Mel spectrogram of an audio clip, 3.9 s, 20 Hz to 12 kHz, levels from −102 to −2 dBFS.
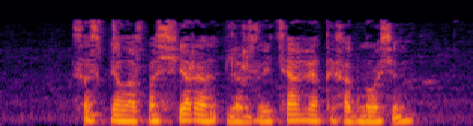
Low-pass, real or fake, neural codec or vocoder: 7.2 kHz; fake; codec, 16 kHz, 16 kbps, FreqCodec, larger model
